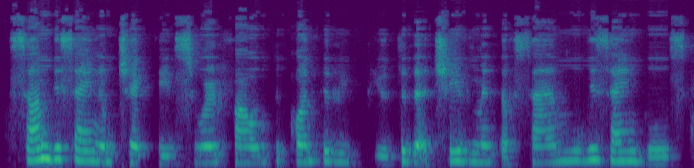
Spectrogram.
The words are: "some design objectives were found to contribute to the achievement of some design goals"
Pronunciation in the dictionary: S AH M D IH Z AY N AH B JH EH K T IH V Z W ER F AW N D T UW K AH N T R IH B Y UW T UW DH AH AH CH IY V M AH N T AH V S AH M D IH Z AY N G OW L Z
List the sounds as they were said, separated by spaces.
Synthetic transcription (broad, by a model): S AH M D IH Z AY N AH B JH EH K T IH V S W ER F AW N D T UW K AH N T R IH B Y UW T UW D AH AH CH IY V M AH N T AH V S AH M D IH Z AY N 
